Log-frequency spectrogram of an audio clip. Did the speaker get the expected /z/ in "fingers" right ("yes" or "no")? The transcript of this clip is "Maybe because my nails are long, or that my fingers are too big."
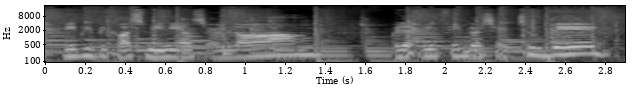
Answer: no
